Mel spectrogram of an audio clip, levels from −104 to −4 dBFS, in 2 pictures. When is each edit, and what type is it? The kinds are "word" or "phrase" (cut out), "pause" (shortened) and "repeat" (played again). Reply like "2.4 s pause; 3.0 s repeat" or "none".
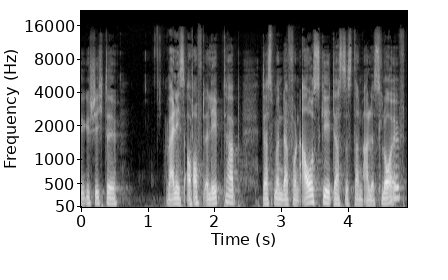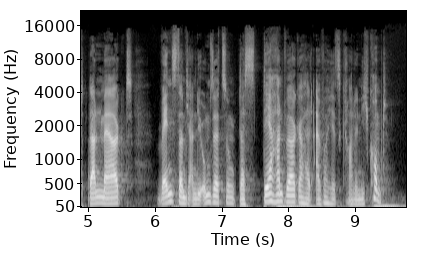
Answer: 1.7 s word; 4.2 s word; 5.0 s word; 6.5 s word; 7.2 s word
